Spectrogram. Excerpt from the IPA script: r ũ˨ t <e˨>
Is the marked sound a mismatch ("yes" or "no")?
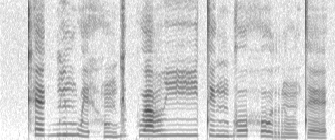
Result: yes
